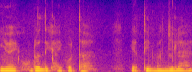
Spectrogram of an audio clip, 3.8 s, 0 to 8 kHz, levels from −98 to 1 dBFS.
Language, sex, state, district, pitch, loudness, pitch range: Hindi, female, Uttar Pradesh, Jyotiba Phule Nagar, 195 Hz, -17 LUFS, 185-200 Hz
